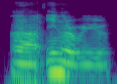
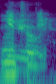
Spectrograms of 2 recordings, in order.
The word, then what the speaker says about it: interview: That's why you say interview, not interview. Exactly, interview.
